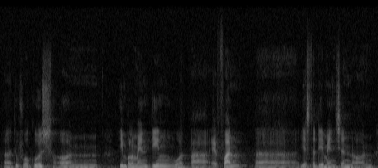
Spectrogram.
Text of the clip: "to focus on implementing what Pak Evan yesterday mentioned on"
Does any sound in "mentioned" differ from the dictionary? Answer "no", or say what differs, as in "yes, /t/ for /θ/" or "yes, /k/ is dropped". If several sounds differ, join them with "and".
yes, /d/ is dropped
